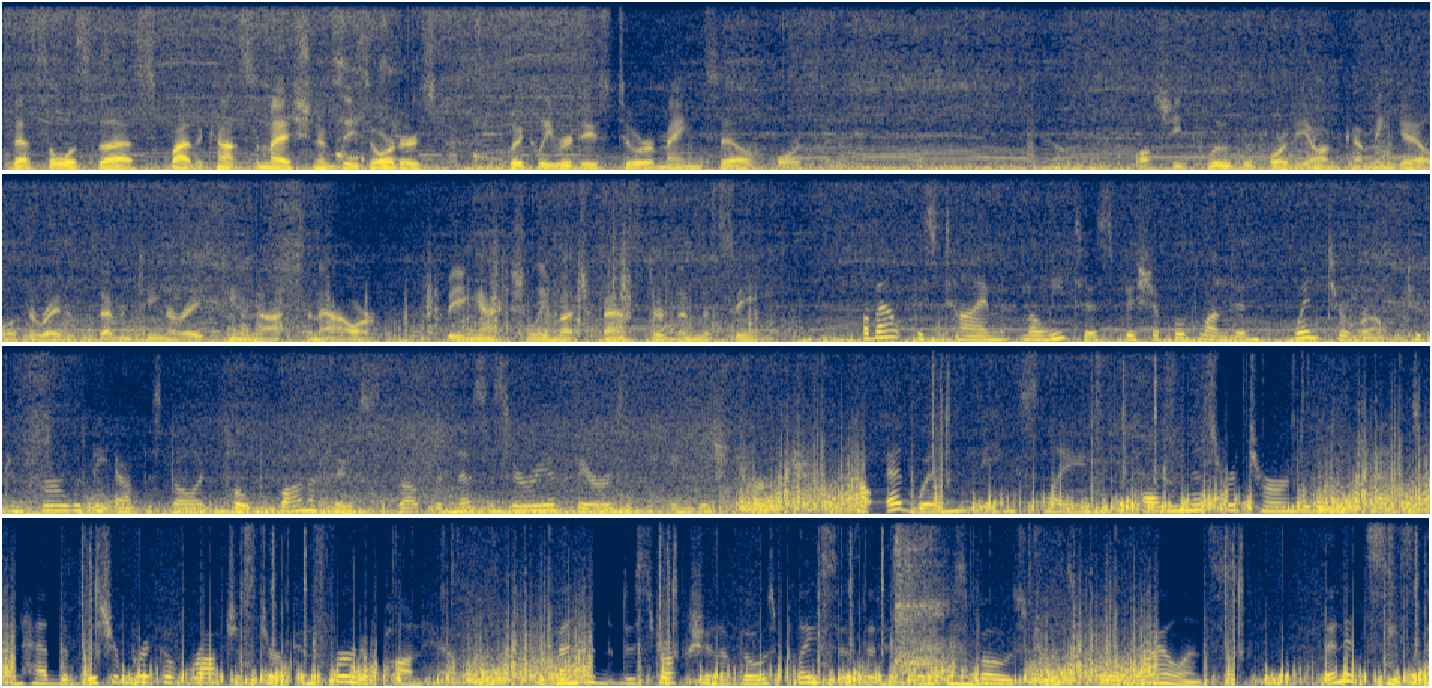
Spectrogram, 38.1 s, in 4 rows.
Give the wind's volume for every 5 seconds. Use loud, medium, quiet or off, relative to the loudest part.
quiet, medium, medium, medium, loud, loud, loud, loud.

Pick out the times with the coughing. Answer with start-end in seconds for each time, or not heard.
2.2-3.3, 34.5-35.2.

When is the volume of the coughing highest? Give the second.
35 s.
